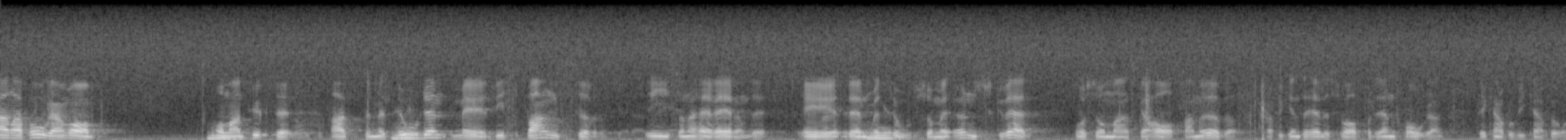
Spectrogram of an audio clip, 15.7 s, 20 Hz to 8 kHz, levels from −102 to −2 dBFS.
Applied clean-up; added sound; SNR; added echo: none; Brass instrument; 3 dB; none.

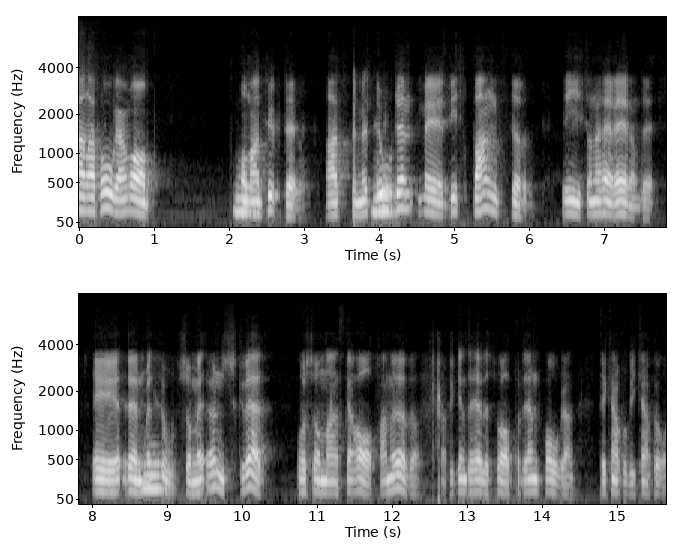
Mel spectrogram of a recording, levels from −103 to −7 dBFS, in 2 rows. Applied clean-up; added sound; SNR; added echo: neural mask model DeepFilterNet 3.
